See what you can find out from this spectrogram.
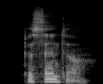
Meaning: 1. A member of a group that forms a specified percentage of a population 2. An agent
- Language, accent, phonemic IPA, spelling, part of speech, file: English, Australia, /pəˈsen.tə/, percenter, noun, En-au-percenter.ogg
